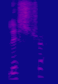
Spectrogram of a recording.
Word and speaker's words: Lystra: And then he went to Lystra? Yeah, Lystra, okay.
